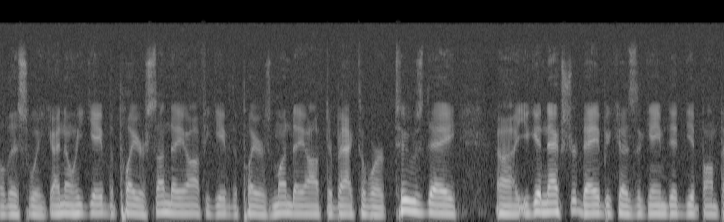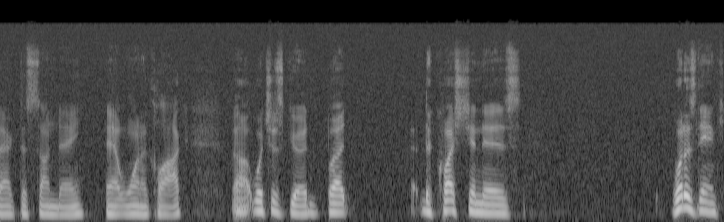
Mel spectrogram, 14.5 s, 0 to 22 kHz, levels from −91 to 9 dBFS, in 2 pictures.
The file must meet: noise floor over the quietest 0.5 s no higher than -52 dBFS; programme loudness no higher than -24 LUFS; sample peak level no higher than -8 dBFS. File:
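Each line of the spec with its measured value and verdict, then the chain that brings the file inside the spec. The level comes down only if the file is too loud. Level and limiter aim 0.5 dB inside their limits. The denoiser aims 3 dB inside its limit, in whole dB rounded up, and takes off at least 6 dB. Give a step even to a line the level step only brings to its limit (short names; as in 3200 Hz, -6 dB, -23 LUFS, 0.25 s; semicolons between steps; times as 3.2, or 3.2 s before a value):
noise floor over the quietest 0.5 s -45 dBFS: fail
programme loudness -22.0 LUFS: fail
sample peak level -5.5 dBFS: fail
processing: denoiser 8 dB, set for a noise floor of -45 dBFS; gain -2.5 dB; limiter -8.5 dBFS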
